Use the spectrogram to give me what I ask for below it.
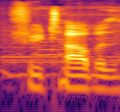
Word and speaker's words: Futaba: Because there's Futaba and there's Futaba. Like, those are the two main ones, which I think have both been used.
